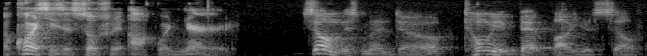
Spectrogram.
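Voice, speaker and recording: A teenage boy giving a goofy, jokey history lecture, swinging from loud exclamations to quiet asides. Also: low-pitched, a little fast, husky. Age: teens. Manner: goofy, animated, jumps between loud exclamations and mutters. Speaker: student presenter. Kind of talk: comedic lecture with skits.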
